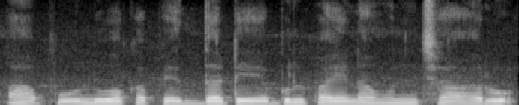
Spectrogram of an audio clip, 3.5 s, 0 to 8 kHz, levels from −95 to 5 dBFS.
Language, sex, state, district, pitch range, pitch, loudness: Telugu, female, Telangana, Hyderabad, 195-205 Hz, 200 Hz, -16 LUFS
